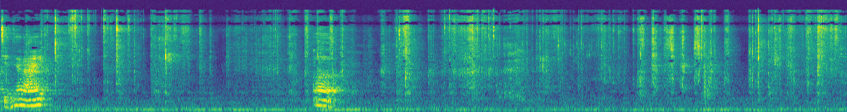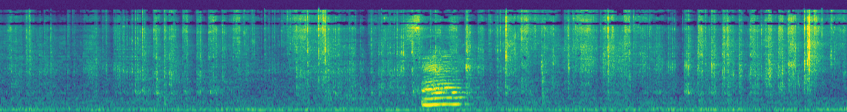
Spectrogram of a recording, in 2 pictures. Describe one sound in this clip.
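Stiff paper rustles and crinkles as it is handled.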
